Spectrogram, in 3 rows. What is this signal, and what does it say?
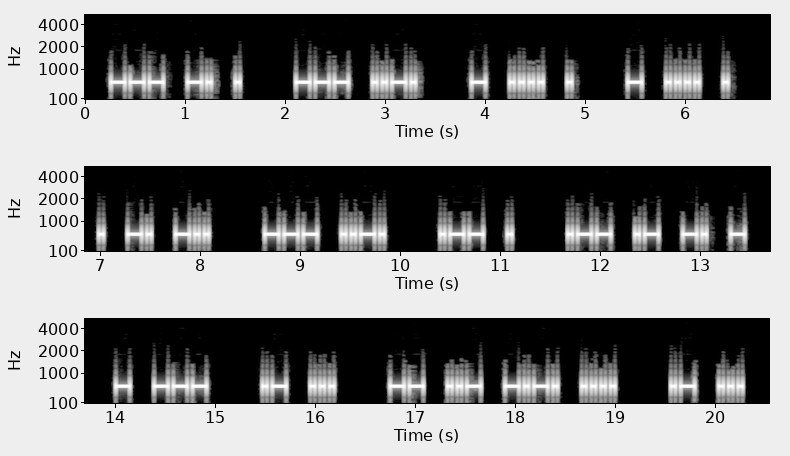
Morse code, heard as a keyed tone, about 25 wpm, spaced as for 20 wpm, 600 Hz. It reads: ONE OF THE THE END OF WE WANT TO AS MUCH AS
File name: WD204a 20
